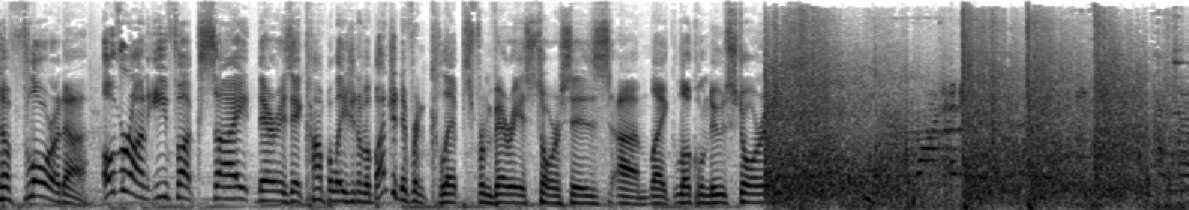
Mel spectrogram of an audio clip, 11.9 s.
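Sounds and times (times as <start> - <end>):
speech: 0.0 - 10.1
constant harsh noise: 0.0 - 11.8
gunshots during a shooting at the Trump National Hotel: 7.6 - 11.8.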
